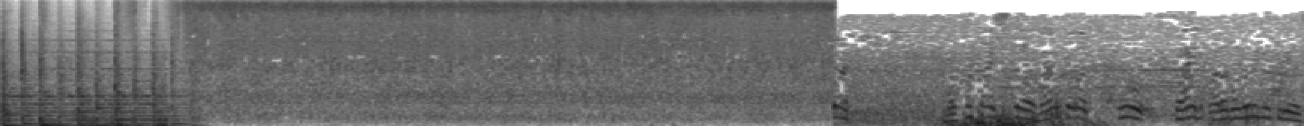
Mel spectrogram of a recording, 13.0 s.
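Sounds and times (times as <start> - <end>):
torrential rain hiss: 1.7 - 8.4
floodwater rushing: 1.8 - 8.8.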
